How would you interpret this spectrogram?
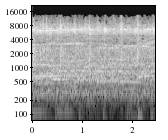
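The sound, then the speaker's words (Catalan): A large crowd at an event in the Gran Teatre del Liceu, celebrating 30 years of the Escola de Músics del Raval, greets the new mayor with a dense, continuous wash of noise: shrill whistling mixed with clapping and a general roar, loud and unbroken throughout. “El van rebre alhora amb xiulets, però també amb aplaudiments.”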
